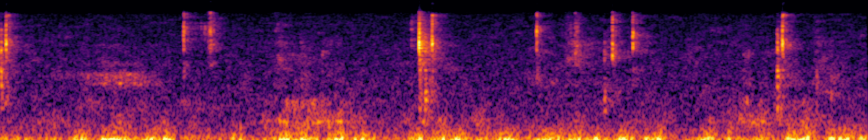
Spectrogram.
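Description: Faint, scattered clicks of a computer mouse, about half a dozen spread over a few seconds, over near-silent room tone.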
